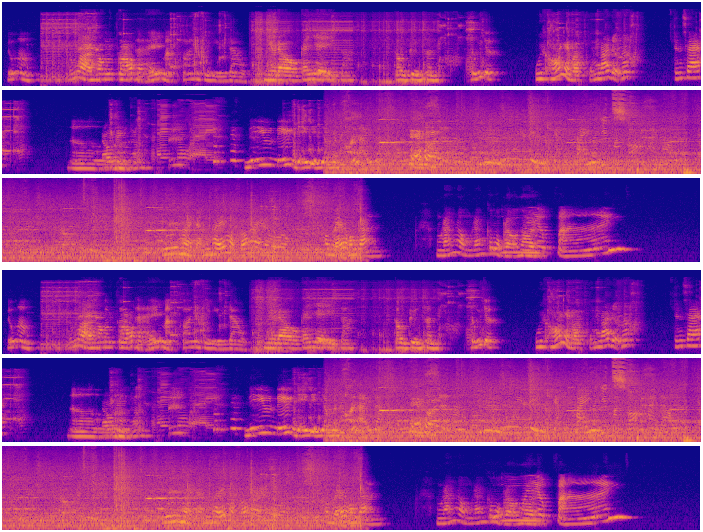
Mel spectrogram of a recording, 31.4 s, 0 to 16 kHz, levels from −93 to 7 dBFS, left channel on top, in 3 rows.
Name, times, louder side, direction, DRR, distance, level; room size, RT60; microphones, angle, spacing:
voice 1, 0.1-0.4 1.2-3.7 4.7-5.3 5.9-6.6 7.0-7.4 11.5-12.6 13.0-13.3 14.1-16.3 16.6-17.4 17.9-20.7 22.1-22.6 26.1-26.7 28.3-30.4, right 2 dB, 35° right, 7 dB, 1.1 m, -27 dB
sound 1, 0.6-1.9 2.5-7.3 8.2-9.5 10.4-10.8 12.1-13.8 14.7-16.9, left 3 dB, 30° left, 1.7 m, -35 dB
voice 2, 0.9-2.4 3.9-5.1 8.0-9.5 10.1-10.5 12.0-12.7 13.6-14.0 16.6-17.1 23.4-25.3 25.8-26.5 27.5-29.1, left 2 dB, 55° left, 4 dB, 1.9 m, -23 dB
sound 2, 15.3-26.4, right 1 dB, 10° right, 0.8 m, -25 dB
10.0 x 7.3 x 3.0 m, 0.30 s
head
